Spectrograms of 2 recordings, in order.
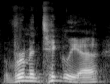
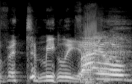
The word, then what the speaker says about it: Ventimiglia: chewing the scenery, and then you got Milo Vermentiglia in it. Is that how you say his name? No. How do you say his name? Milo Ventimiglia.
